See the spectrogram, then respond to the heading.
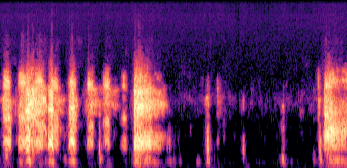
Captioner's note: both chuckling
